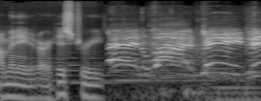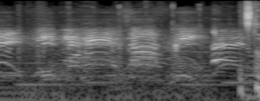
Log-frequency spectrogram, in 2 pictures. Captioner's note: crowd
